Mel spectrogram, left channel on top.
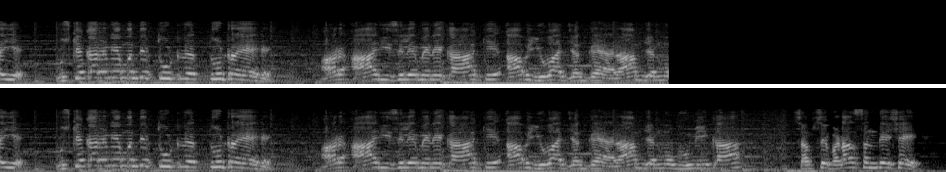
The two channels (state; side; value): drops out; left; at 6.7 s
